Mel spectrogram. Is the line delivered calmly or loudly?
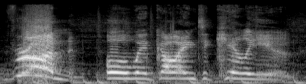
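loudly. The line is shouted loudly. "Can you say that louder?"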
